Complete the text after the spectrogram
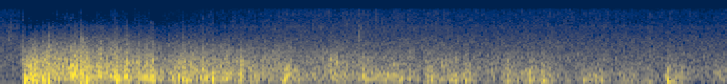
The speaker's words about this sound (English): With all this rain, some of the roads around here flooded out.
